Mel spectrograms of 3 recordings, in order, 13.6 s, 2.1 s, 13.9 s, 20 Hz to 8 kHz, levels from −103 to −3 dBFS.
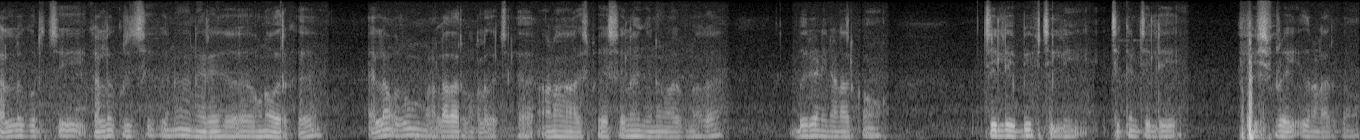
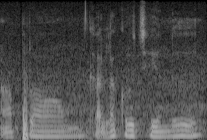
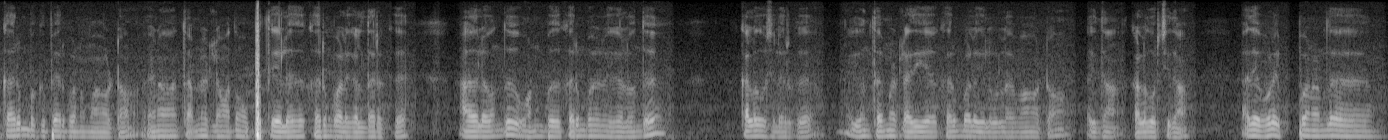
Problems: background sounds at intervals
